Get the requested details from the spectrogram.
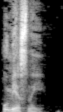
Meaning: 1. relevant 2. pertinent, apt, apposite (appropriate, well-suited) 3. opportune 4. germane 5. in place 6. apropos 7. right 8. pat 9. felicitous 10. pointful 11. seasonable
- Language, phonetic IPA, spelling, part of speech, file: Russian, [ʊˈmʲesnɨj], уместный, adjective, Ru-уместный.ogg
